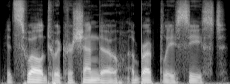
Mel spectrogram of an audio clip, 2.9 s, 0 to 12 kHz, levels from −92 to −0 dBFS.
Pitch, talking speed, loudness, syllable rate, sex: 80 Hz, 145 wpm, -17 LUFS, 4.9 syllables/s, male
